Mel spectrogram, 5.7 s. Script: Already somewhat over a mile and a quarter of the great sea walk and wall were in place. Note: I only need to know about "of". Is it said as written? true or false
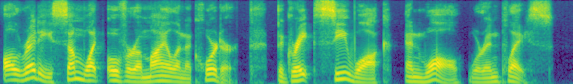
false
